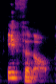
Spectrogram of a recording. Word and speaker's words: ethanol: A gente sabe que a gente traduz a letra E em I, mas a gente não pronuncia literalmente dessa maneira em muitas palavras. Então, a gente não pronuncia ethanol, é ethanol.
